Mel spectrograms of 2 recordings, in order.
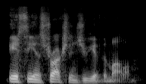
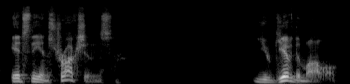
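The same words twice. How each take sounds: First: Fast, rattled off; quick recap. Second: Long pauses between phrases; slow and deliberate. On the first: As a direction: run through it quickly as a summary. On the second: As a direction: spell it out slowly, weighing each chunk. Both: Shown as a demonstration. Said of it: "I would say".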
